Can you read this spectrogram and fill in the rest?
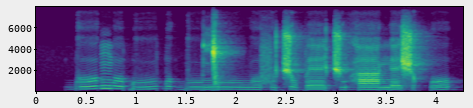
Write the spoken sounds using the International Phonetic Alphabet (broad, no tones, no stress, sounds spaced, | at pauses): ɡ͡b ʊː ŋ͡m ʊː ɓ uː ɓ o ɡ͡b uː ŋ͡ǀ uː w ʊ f ʊ t͡ʃ o p ɛː t͡ʃ u h aː ŋ ɛ ʃ ɔ k͡p o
